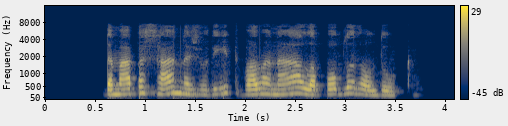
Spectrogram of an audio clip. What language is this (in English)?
Catalan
